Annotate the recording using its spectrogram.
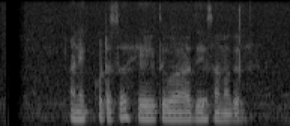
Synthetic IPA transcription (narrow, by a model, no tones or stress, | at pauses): anekːoʈəsəheːt̪uʋaːd̪ejəsaməɡə̰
